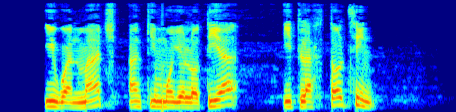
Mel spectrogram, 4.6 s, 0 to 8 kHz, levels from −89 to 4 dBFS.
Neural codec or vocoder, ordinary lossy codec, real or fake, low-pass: none; MP3, 48 kbps; real; 7.2 kHz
